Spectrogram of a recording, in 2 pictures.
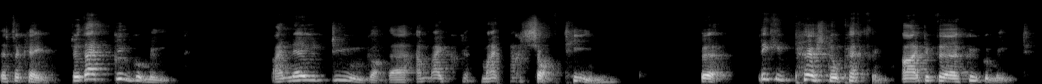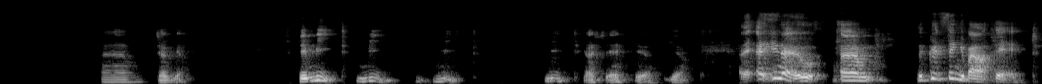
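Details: Deaf speech of a man born deaf who learned to speak rather than sign and now wears a cochlear implant after years of hearing aids; deaf speech.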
